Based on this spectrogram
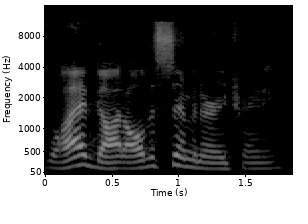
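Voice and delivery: low, soft, smug voice; proud Pharisee. Retold or imitated. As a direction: look down your nose at a fisherman. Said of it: "really proud of themselves".

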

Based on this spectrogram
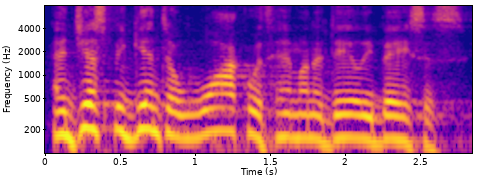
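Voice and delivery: ordinary talk, nothing marked

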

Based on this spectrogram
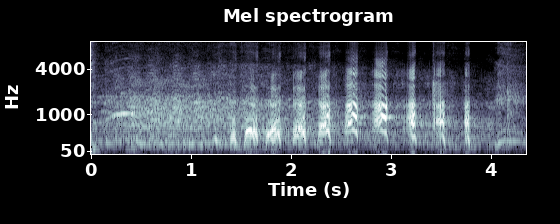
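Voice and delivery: a long, very high airy laugh; high breathy laugh. Real, not acted. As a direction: let out a breathless giggle. Laughing at his own joke.

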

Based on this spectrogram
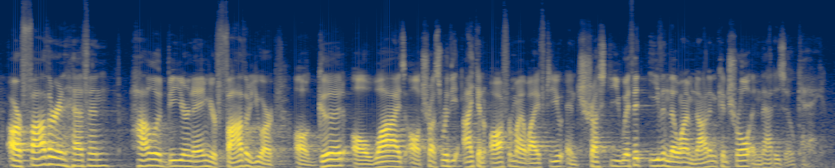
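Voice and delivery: low, soft prayer voice. Shown as a demonstration. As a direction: pray it quietly and humbly. Prays aloud as example.

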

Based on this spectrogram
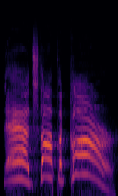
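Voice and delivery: high, slow, loud shout to dad; shouted plea. Retold or imitated. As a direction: yell for dad to stop the car. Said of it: "she screams out".

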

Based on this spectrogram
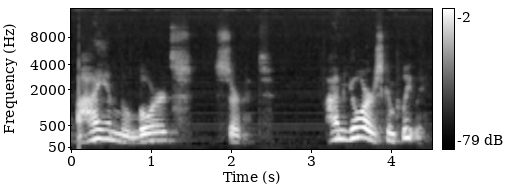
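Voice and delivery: a quiet, tender devotion; humble surrender. Retold or imitated. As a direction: yield yourself gently like Mary. Mary's humble answer.

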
